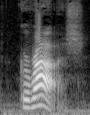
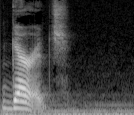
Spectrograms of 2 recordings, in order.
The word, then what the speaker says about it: garage: both countries use english some of the word stress varies making those words sound completely different for example this word is pronounced garage in america but in england it's pronounced garage in module 1 we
